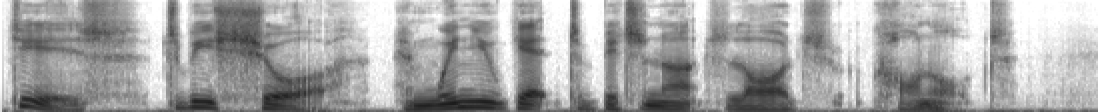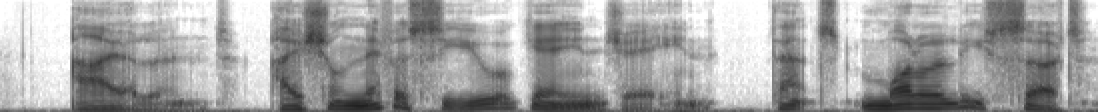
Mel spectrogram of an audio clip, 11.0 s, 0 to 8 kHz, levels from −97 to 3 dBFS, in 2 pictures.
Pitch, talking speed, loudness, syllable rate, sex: 100 Hz, 130 wpm, -18 LUFS, 3.9 syllables/s, male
